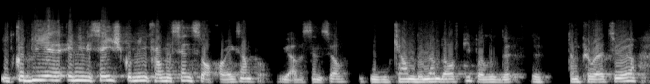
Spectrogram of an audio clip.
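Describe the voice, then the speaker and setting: A man with a French accent, speaking very fast at a medium pitch with ordinary pitch variation. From France, near Nice. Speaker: computer scientist and musician. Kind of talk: conference talk. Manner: halting, many repetitions.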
